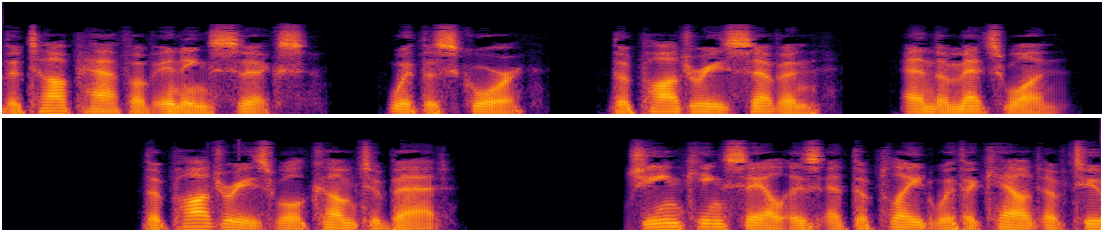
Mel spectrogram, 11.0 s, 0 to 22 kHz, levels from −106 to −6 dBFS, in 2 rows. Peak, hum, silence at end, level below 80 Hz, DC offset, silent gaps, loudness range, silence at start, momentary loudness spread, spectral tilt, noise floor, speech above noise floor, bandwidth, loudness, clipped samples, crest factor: -6 dBFS; none; 0 s; -44 dBFS; 0.8%; 1.64-1.88 s, 2.74-2.97 s, 4.20-4.44 s, 5.40-6.15 s, 7.82-8.56 s; 2 LU; 0 s; 9 LU; -4.5 dB/octave; under -90 dBFS; over 64 dB; 10 kHz; -26 LUFS; under 0.1%; 22 dB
